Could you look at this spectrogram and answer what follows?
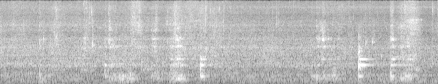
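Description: Wooden spoon stirring thick mutton pickle in a metal pot on the stove, over a faint sizzle. Scattered knocks of the spoon against the pot ring briefly. They come in two clusters, about two seconds in and again about five seconds in, the loudest in the second.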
